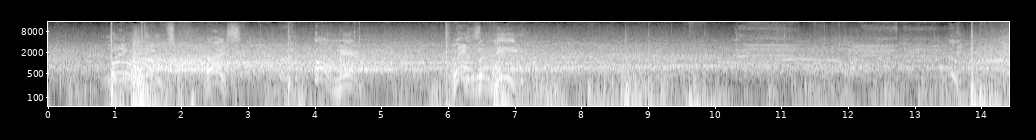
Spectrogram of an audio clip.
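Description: Bodies thud heavily against the ring and the floor.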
